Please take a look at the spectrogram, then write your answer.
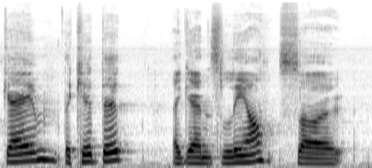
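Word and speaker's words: León: He got man of the match last game, the kid did, against Leon. So, I say Leon like it's French when it's Mexican.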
